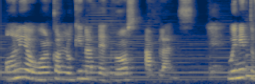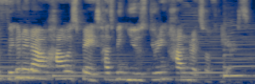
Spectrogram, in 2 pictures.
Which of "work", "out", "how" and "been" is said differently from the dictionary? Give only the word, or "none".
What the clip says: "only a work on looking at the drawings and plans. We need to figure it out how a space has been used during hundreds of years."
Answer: none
